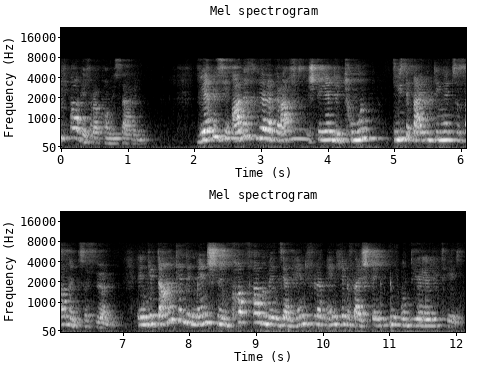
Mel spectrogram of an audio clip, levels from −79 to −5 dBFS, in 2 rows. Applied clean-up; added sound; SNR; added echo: neural separator model SepFormer DNS4.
